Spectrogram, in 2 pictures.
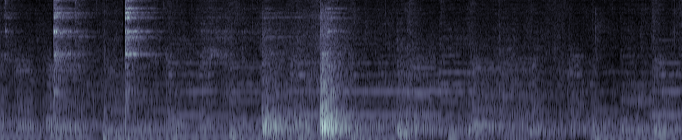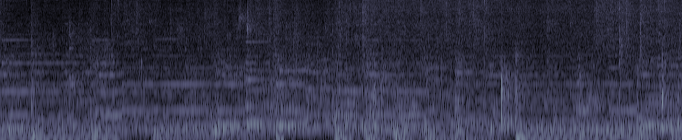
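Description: Eggs hit a hot pan for Jamaican-style jerk shrimp fried rice, giving a few sharp clatters and a sudden burst of sizzling that settles into a steady, moderate fry with faint background music and no talking.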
